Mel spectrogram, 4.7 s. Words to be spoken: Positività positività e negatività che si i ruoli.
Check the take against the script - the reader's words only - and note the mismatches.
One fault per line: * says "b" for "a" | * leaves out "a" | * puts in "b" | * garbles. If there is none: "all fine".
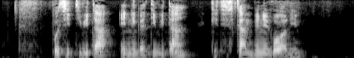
* leaves out "positività"
* puts in "scambiano"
